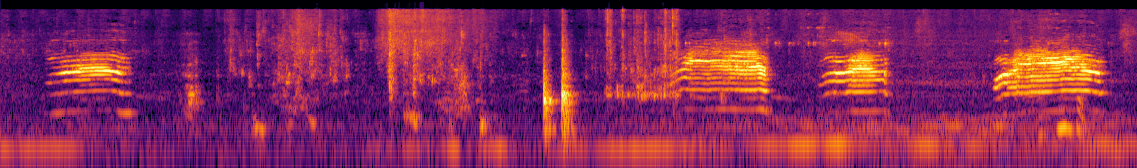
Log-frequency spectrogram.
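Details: Cat protesting while being bathed, water poured on its head: four loud wailing meows, long and harmonic, between splashes, a person speaking softly and a low steady hum.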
